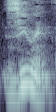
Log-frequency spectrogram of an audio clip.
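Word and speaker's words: Ziering: Zierling.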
